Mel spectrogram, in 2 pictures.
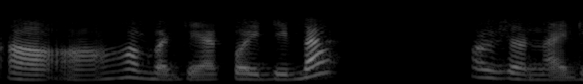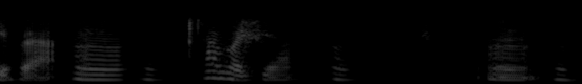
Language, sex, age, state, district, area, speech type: Assamese, female, 60+, Assam, Dibrugarh, urban, conversation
